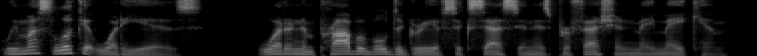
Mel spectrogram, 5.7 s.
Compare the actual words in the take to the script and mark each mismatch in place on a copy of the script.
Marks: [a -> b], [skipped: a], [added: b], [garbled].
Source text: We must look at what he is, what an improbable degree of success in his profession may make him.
We must look at what he is, what an improbable degree of success in his profession may make him.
